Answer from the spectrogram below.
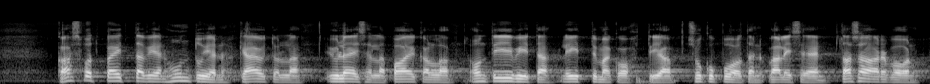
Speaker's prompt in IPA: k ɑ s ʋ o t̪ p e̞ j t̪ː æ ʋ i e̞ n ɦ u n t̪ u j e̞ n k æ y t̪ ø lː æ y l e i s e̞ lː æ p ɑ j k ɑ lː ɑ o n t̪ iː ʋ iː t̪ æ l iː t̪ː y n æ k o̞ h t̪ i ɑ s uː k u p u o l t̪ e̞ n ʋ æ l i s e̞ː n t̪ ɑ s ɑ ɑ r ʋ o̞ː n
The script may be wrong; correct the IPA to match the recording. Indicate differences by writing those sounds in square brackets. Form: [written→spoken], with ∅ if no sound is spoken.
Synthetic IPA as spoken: k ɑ s ʋ o t̪ p e̞ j t̪ː æ ʋ i e̞ n ɦ u n t̪ u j e̞ n k æ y t̪ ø lː æ y l e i s e̞ lː æ p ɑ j k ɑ lː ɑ o n t̪ iː ʋ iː t̪ æ l iː t̪ː y [n→m] æ k o̞ h t̪ i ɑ s [uː→u] k u p u o l t̪ e̞ n ʋ æ l i s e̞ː n t̪ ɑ s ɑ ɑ r ʋ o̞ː n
